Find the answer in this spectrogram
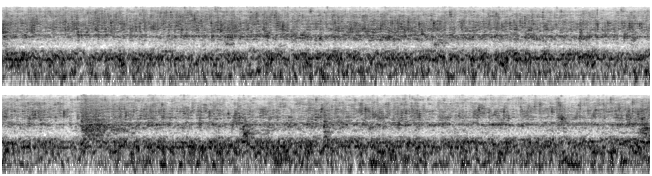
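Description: Battered eggplant sizzling and crackling as it shallow-fries in hot oil: a steady, dense sizzle, with a sharper pop about seven seconds in.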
